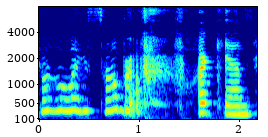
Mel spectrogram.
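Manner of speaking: thrilled fan barely holding it in; giddy excitement. Retold or imitated. Seeing Brett Favre walk past the front desk, giddy squeal. Star walks into office.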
